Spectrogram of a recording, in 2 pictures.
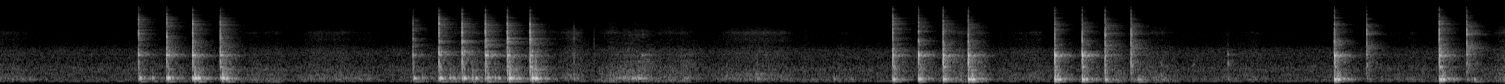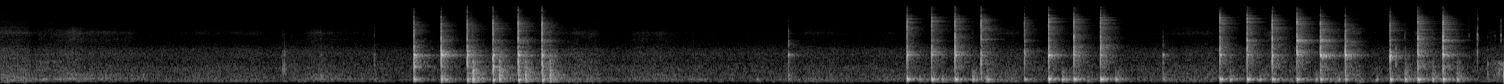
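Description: A small hammer taps a metal tool wedged against a vacuum-formed plastic face shell, working the shell off the form it is stuck on. The taps come in short quick runs of four to six, a few seconds apart, each with a light metallic ring.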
